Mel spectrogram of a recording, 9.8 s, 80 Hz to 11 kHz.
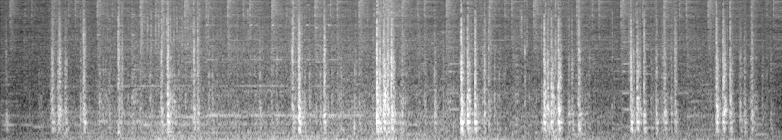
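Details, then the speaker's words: Mercedes SLK W171 Vario roof on a rough-road test drive: irregular metallic knocks and clatter. The locking hook sits too high or too low, off-center in its retainer; the fix is realigning it, after oiling dry or dirty seals. "The metallic banging sound you're supposed to hear sounds like this."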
